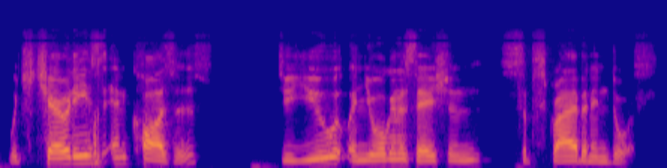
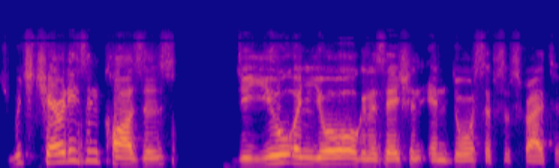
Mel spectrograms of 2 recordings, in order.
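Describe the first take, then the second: First: It is said slowly and deliberately. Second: It is said at a normal pace.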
